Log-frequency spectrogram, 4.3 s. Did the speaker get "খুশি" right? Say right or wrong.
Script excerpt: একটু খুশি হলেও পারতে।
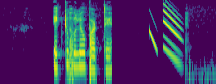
wrong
